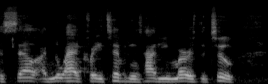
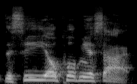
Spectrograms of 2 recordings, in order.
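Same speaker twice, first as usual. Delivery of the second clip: normal talking voice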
